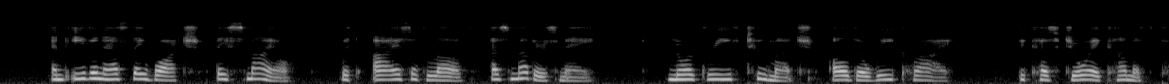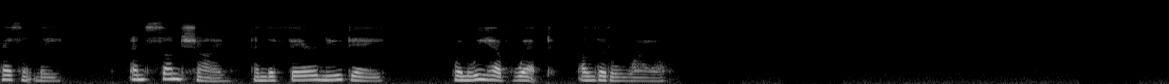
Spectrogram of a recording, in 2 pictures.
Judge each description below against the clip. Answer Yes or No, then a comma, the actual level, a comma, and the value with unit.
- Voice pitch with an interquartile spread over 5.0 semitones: No, average, 3.8 semitones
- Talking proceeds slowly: Yes, slow, 100 wpm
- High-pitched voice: Yes, high, 205 Hz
